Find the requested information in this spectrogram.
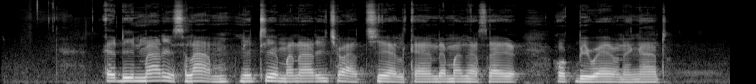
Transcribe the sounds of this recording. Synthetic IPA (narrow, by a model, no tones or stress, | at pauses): edinmaɾɪslamnitjemanaɾit͡ʃɔat͡ʃɪɛlkɛɛndɛmaɲasajeɔk̚biwɛjɔnɛŋatɔ̥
